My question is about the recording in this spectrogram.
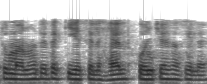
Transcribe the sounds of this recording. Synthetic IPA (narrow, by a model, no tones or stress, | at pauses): tumanuɦt̪et̪ɛkiasilɛɦɛlt̪ʰkɔnt͡ʃesasilɛ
